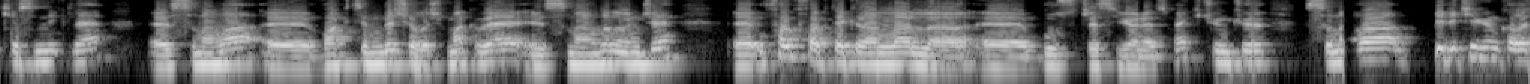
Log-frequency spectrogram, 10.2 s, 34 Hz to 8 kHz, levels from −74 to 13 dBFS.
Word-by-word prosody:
kesinlikle, 145 Hz, +1 st, -2 dB, 0.3 s
eee, 115 Hz, 0 st, +2 dB
sınava, 130 Hz, +9 st, +1 dB
eee, 105 Hz, -1 st, +2 dB
vaktinde 130 Hz, +5 st, +1 dB
çalışmak. 135 Hz, +3 st, -1 dB
Ve, 155 Hz, +3 st, +2 dB
eee, 115 Hz, 0 st, 0 dB
sınavdan 125 Hz, +4 st, +1 dB
önce, 130 Hz, -, +1 dB, 0.4 s
eee, 120 Hz, 0 st, +3 dB
ufak 200 Hz, +8 st, 0 dB
ufak -, -, -1 dB
tekrarlarla, 130 Hz, -6 st, +2 dB
eee, 105 Hz, -1 st, +1 dB
bu 120 Hz, -1 st, -1 dB
stresi 115 Hz, -1 st, 0 dB
yönetmek. 105 Hz, +10 st, -2 dB
Çünkü 150 Hz, +1 st, -1 dB, 0.2 s
sınava 170 Hz, +4 st, +1 dB
1-2 175 Hz, +2 st, 0 dB
gün 185 Hz, -1 st, -2 dB
kala 165 Hz, -1 st, +1 dB
135 Hz, 135 wpm, -9 LUFS, 115-150 Hz, 0.4 s, eee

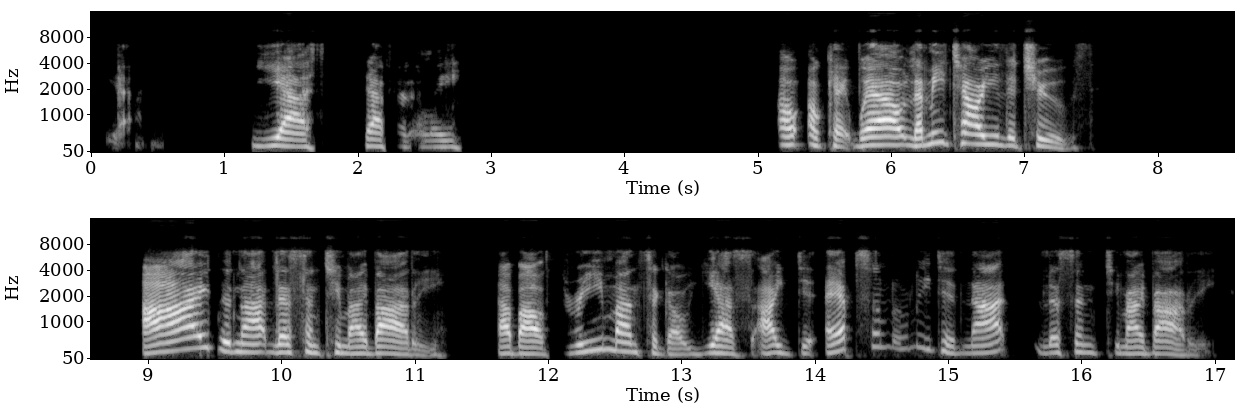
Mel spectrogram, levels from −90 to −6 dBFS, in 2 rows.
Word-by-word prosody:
Yeah. -, -, -16 dB, 0.9 s
Yes. 185 Hz, -5 st, +1 dB, 0.4 s
Definitely. 160 Hz, -3 st, -8 dB, 2.4 s
Oh, 215 Hz, 0 st, +1 dB
okay. 185 Hz, -5 st, -3 dB
Well, 215 Hz, +3 st, +7 dB
let 195 Hz, -1 st, +2 dB
me 270 Hz, +4 st, -2 dB
tell 245 Hz, +1 st, +4 dB
you 230 Hz, -1 st, -5 dB
the 200 Hz, -2 st, -5 dB
truth. 135 Hz, -, -6 dB, 1.4 s
I 285 Hz, +8 st, +6 dB
did 235 Hz, -2 st, +1 dB
not 210 Hz, -1 st, +1 dB
listen 205 Hz, 0 st, -3 dB
to 200 Hz, -, -7 dB
my 175 Hz, 0 st, -2 dB
body. 150 Hz, -8 st, -1 dB, 0.4 s
About 170 Hz, -2 st, +2 dB
3 215 Hz, +10 st, -6 dB
months 230 Hz, -7 st, -2 dB
ago 155 Hz, -4 st, -8 dB
Yes, 155 Hz, -3 st, -4 dB
I 195 Hz, -, -2 dB
di 170 Hz, -, -15 dB
absolutely 335 Hz, -3 st, -6 dB
did 195 Hz, -9 st, -12 dB
not 190 Hz, +1 st, 0 dB, 0.2 s
listen 195 Hz, +1 st, -11 dB
to 185 Hz, -, -17 dB
my 170 Hz, 0 st, -3 dB
body. 160 Hz, -6 st, -6 dB
190 Hz, 115 wpm, -22 LUFS, 165-220 Hz, 2.4 s, Well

